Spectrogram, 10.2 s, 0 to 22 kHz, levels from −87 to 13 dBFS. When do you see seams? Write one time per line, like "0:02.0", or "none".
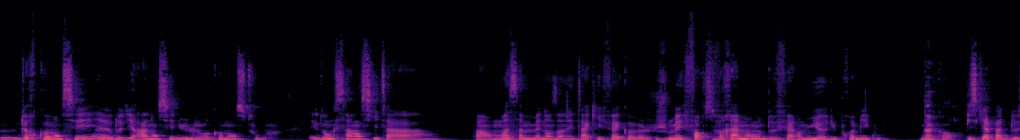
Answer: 0:01.1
